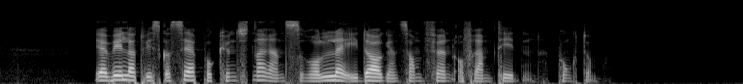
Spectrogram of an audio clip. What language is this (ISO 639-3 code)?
nor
